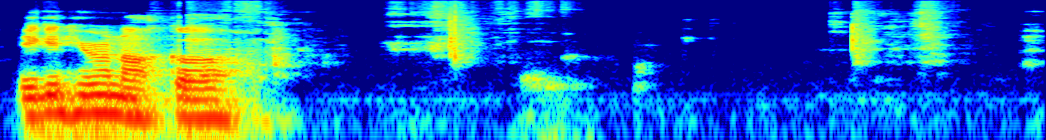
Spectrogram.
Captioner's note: paper rustling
